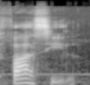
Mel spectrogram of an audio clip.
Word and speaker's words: fácil: Fácil. Muchas veces, the students, like Spanish too, they like to say fácil. Pero no es así. Es fácil. Fácil. The stress is over the A.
